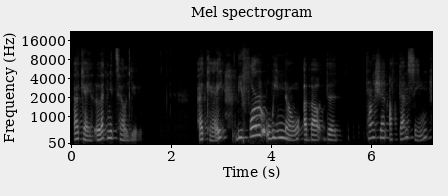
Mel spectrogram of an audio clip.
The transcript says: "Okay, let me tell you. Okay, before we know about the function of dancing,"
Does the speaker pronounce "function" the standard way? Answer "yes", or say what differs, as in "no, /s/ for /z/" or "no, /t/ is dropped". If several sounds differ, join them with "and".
yes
